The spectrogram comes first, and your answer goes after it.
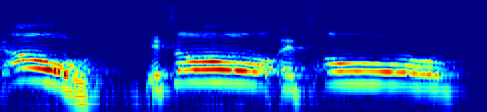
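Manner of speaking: hammed-up crowd call; hammed-up old-timey ballpark call; old-timey baseball voice. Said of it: "it's like".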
